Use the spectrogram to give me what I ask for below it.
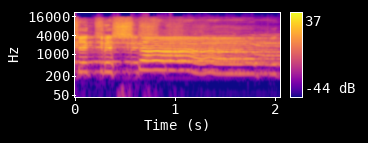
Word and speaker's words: कृष्ण: भगवान का किया था बोले नहीं आप हरे कृष्णा बोलते थे ना कृष्णा तो मेरा नाम है भगवान का नाम कृष्ण है।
